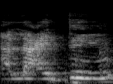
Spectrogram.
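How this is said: It is said with an Arabic-style pronunciation.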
